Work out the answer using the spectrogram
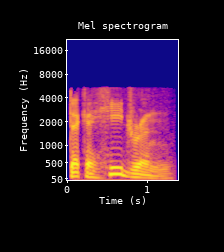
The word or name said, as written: decahedron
